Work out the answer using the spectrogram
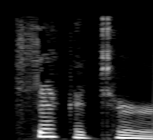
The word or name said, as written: secateurs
